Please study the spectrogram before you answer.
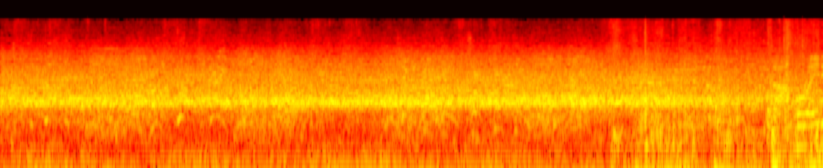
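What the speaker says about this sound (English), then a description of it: "Here comes a big one as this crowd gets up making some noise" Stadium crowd at a Giants vs Bears football game, a steady loud roar of cheering and noise sustained throughout, with scattered claps and shouts swelling near the end.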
